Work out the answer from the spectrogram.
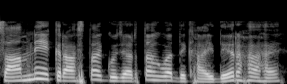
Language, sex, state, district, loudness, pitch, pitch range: Hindi, male, Jharkhand, Ranchi, -15 LUFS, 175 Hz, 155-190 Hz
